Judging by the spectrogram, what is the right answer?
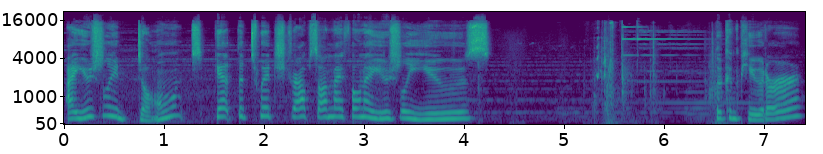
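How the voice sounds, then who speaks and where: A woman's voice: a little high, takes it slowly, pauses often, faint music behind. A woman live-streaming a game, chatting casually and answering her viewers, her voice slightly scratchy. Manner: chatty, greets and answers viewers, thinks aloud. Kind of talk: casual live-stream chat while playing.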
